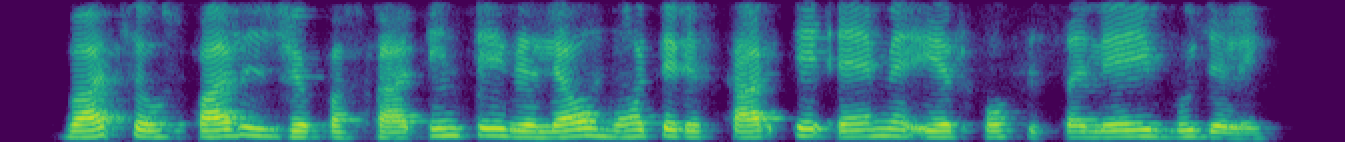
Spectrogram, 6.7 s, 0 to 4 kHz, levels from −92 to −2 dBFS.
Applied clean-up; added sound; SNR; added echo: neural mask model Resemble Enhance denoiser.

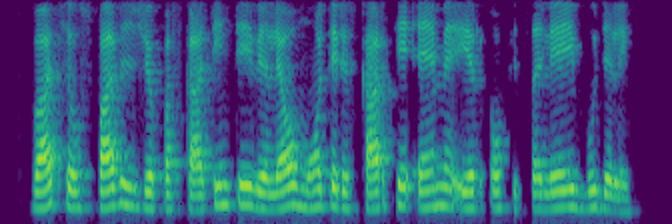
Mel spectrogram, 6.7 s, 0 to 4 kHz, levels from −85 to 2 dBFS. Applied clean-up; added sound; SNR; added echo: none; none; none; none.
